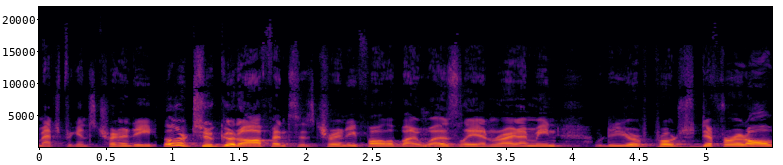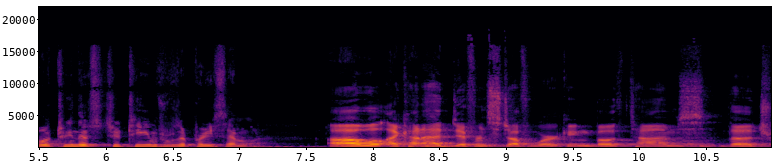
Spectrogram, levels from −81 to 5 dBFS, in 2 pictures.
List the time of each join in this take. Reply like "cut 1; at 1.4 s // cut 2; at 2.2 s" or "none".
none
